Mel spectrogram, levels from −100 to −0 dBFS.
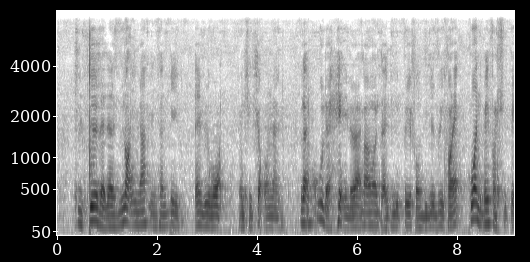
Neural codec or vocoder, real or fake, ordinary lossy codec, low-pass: codec, 44.1 kHz, 3.4 kbps, Pupu-Codec; fake; none; 7.2 kHz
